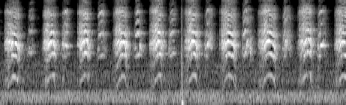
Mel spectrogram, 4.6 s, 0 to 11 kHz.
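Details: A 5-year-old female pet monk (Quaker) parakeet, a rescue, at 4:42 am makes harsh, raspy bursts about twice a second in a steady pulsing rhythm, owner thinks sex noises, possibly alarm-clock imitation; a single sharp click midway.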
